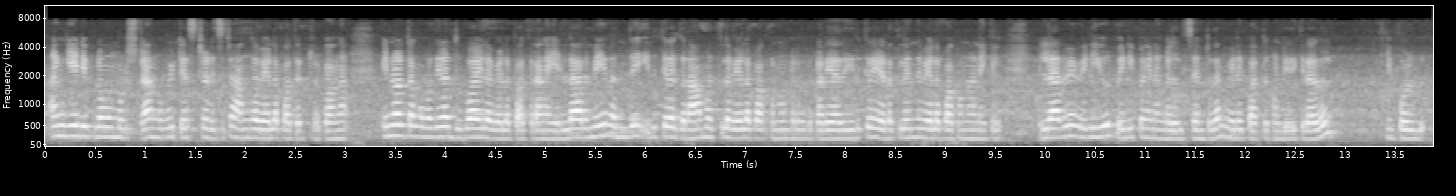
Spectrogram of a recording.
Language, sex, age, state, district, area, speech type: Tamil, female, 18-30, Tamil Nadu, Mayiladuthurai, rural, spontaneous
